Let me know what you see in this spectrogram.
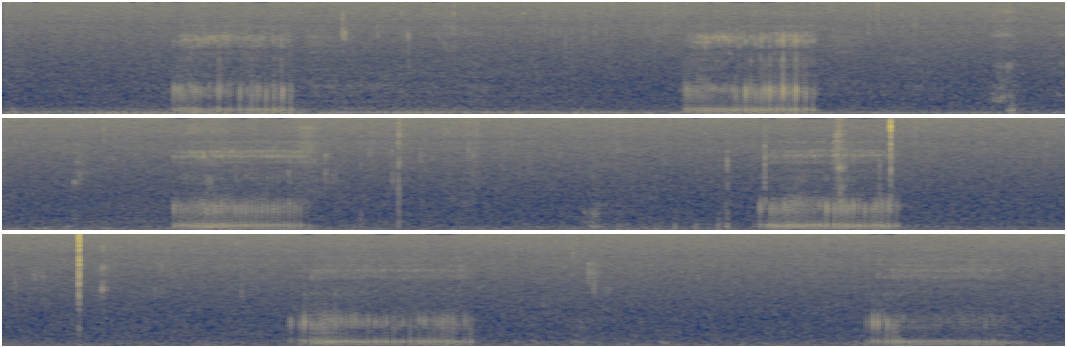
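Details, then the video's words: Two pet dogs snoring together indoors, one female with a hearty, loud snore and the other snoring more softly; low rasping snores come in rhythmic bursts roughly every three to four seconds, with quieter breaths and faint clicks between them. "可愛いイビキ snore"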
